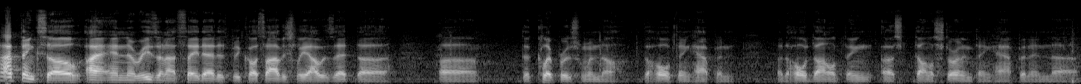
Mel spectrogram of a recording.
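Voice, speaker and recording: Over noticeable background noise, a man with a very deep, low voice talks fairly quickly with fairly even intonation. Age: 60s. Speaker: basketball head coach. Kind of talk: press conference. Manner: halting, many fillers.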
